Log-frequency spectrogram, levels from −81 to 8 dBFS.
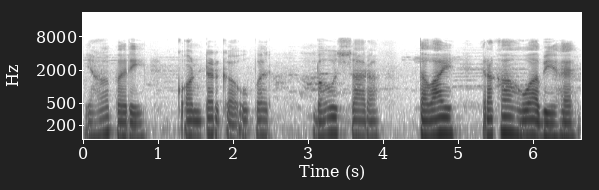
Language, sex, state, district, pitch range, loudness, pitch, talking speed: Hindi, male, Jharkhand, Ranchi, 115-135 Hz, -16 LUFS, 125 Hz, 100 wpm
